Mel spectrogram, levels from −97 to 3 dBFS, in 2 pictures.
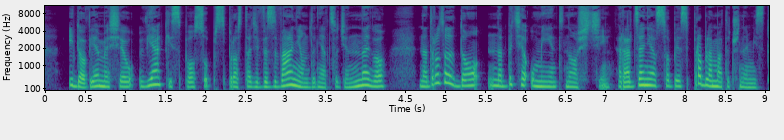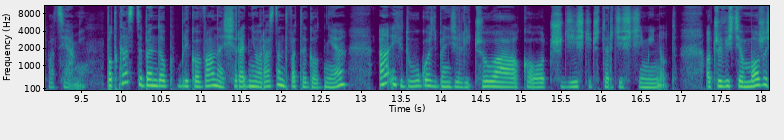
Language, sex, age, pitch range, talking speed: Polish, female, 20-39, 175-215 Hz, 125 wpm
